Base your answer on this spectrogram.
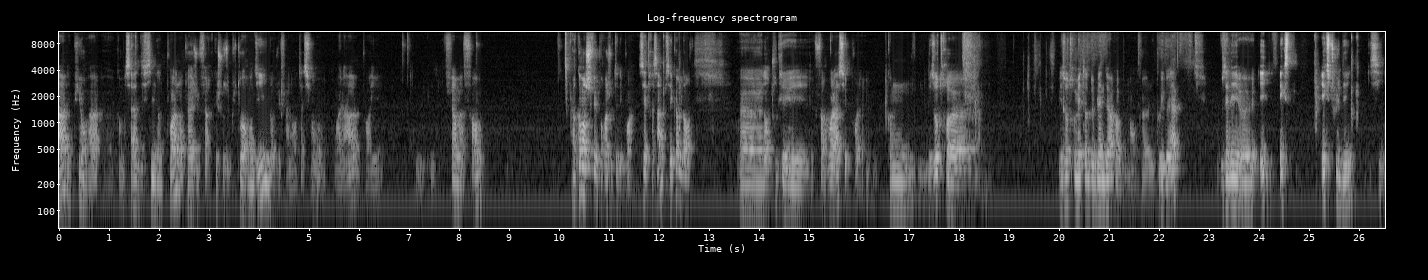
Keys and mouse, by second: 1.5-3.4 drag, 4.4 r, 6.9-10.2 drag, 25.9 e.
